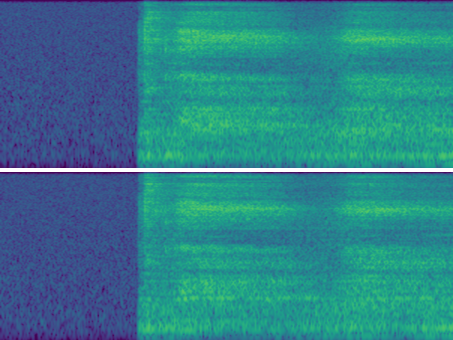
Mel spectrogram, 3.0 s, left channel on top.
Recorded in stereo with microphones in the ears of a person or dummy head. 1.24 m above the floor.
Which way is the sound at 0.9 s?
10° left (ahead or behind).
